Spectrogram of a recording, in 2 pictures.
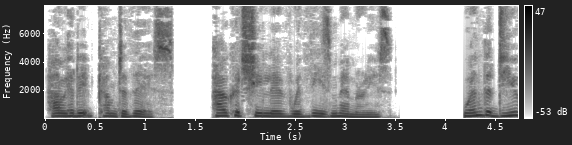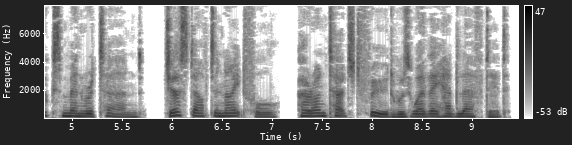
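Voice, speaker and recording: Woman reading a romance audiobook, lowish voice, dry close mic. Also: moderate pace, a little mellow, breathy edge, dry recording. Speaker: audiobook narrator. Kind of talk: scripted audiobook narration.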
